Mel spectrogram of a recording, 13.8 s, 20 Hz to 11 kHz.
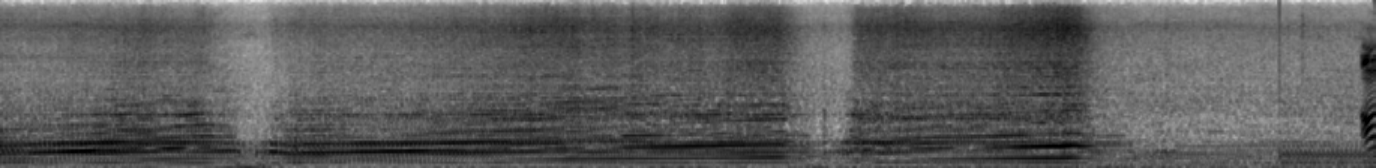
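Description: Idling engine of a Gen 2 Jeep CJ 5.0 with an extremely loud exhaust warming up at night, a deep steady rumble with brief dips and swells in revs, close and continuous.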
